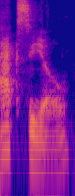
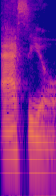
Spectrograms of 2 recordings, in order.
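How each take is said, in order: First: The middle consonant is a hard K-S sound. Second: The middle consonant is a soft S sound. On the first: "movies go Axio" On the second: "I didn't think there was a a hard C in there"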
